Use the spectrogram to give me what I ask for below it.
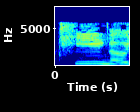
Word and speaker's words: Thyngo: T-N-O Shooting, and that's spelled T-H-Y-N-G-O Shooting on Instagram.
